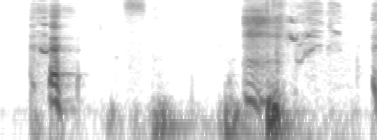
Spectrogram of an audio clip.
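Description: A close-up sneeze bursts out sharply after a brief catch of breath, preceded by a shorter huff earlier on, all fairly quiet with no talking around it.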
